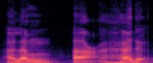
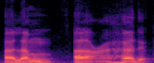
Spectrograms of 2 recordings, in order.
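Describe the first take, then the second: The two takes are said the same way.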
